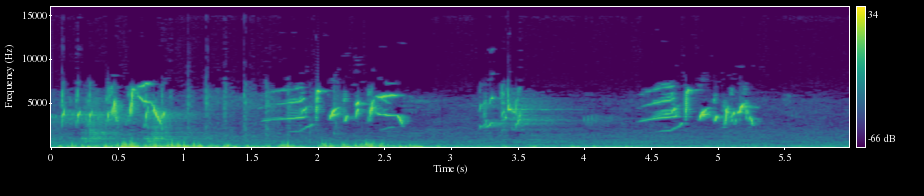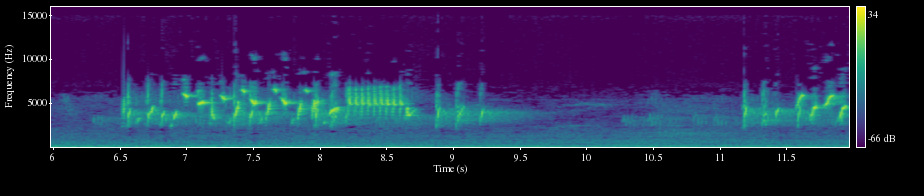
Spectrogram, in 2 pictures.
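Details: Goldfinch song for schooling young European goldfinches: jangly high twitters in separate bursts, a longer rapid chattering run midway, after a loud low rustle at the start.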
